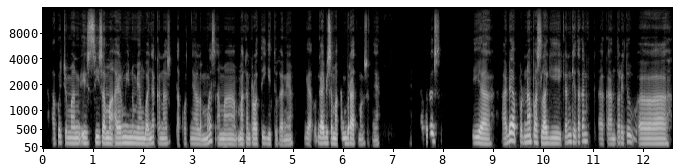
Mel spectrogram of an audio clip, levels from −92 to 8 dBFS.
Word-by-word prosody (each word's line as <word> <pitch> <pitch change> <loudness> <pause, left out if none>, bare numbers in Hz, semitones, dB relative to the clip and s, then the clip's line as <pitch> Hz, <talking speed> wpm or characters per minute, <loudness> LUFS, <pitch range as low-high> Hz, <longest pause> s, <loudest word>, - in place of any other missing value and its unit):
aku 155 +5 -6
cuman 140 -2 +1
isi 140 +3 +2
sama 140 -2 +3
air 135 +1 +3
minum 145 -1 +3
yang 135 -1 +3
banyak 130 +3 +2
karena 130 -1 -3
s 150 - -10
takutnya 130 -1 -7
lemes 125 +11 -1
ama 125 0 -1
makan 130 +2 -2
roti 130 +2 -1
gitu 125 -1 -6
kan 110 0 -4
ya, 115 - -3 0.2
nggak 135 - -7
nggak 140 -1 +4
bisa 140 - +4
makan 135 +2 0
berat 135 -3 +4
maksudnya. 120 -3 -7 0.9
Aku - - -18
tus 200 -1 -1 0.6
iya, 135 -4 +3 0.2
ada 195 +10 +4
pernah 165 -2 0
pas 160 -3 +1
lagi 140 -1 +2
kan 175 +4 -2
kita 165 0 -2
kan 190 +2 -3
e 130 -8 -17
kantor 130 +3 -5
itu, 175 0 -5
eee, 130 0 +2
135 Hz, 180 wpm, -23 LUFS, 130-150 Hz, 0.9 s, nggak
